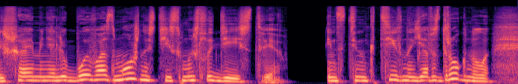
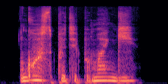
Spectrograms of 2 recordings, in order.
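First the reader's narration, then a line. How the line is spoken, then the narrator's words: Repeated inner whisper. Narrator (Russian): шептал мой внутренний голос снова и снова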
